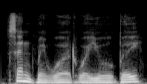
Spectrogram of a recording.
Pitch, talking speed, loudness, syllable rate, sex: 105 Hz, 285 wpm, -14 LUFS, 6.1 syllables/s, male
